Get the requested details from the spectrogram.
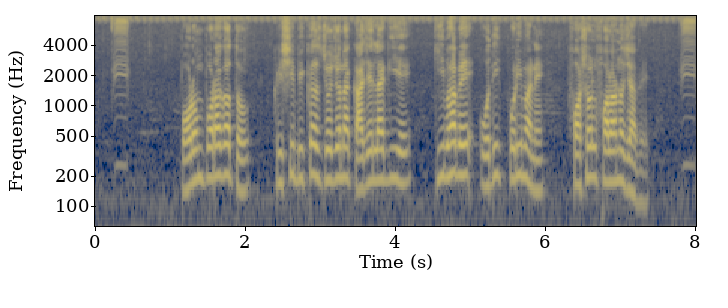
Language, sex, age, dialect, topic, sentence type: Bengali, male, 25-30, Standard Colloquial, agriculture, question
